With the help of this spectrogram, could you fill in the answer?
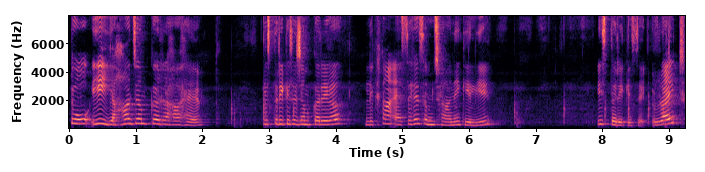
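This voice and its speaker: A young woman teaching a language lesson, repeating each word slowly for practice. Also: sits high, dark tone. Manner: slow, repeats words for practice.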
